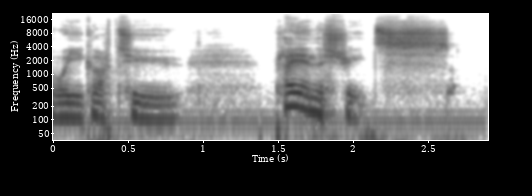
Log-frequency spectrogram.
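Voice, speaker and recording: Medium-pitched, somewhat breathy male voice with a South African accent. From South Africa, KwaZulu-Natal north coast. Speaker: podcast host. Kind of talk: personal monologue.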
